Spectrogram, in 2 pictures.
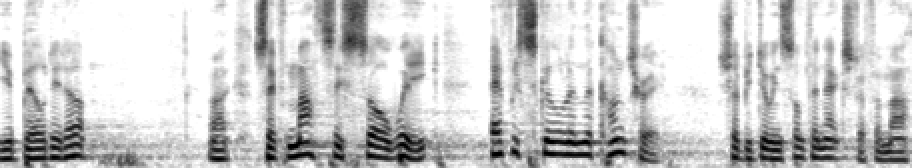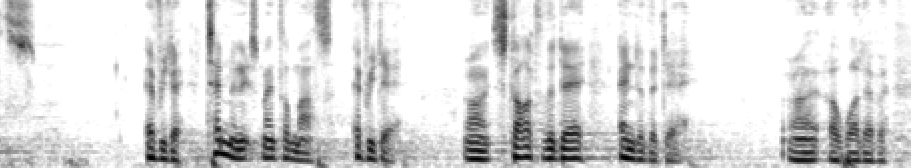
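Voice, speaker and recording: This man speaks at a fairly quick pace with lively intonation. His voice is somewhat breathy, and he leaves long, frequent pauses. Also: medium pitch for a man. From United Kingdom. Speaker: educator, audience member. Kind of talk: audience question at a panel forum. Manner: animated.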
